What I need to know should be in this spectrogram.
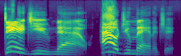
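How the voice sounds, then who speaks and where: A woman's voice: mid-range voice, very animated, sharp tone, no echo, studio quality, heavily acted. Woman doing a drawling villainous rancher. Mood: smug. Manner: slow drawling and condescending. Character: smug scheming male rancher villain.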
